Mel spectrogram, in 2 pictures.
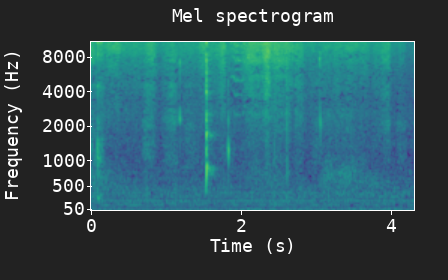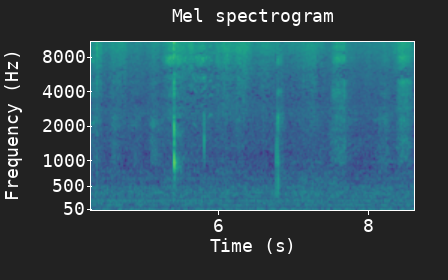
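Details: Baby with hiccups: two sharp, brief catches about four seconds apart over steady room hiss.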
